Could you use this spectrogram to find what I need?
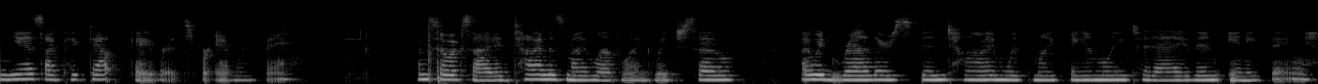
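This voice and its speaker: A woman speaks at a fairly slow pace, her medium-pitched voice somewhat breathy with a dark, mellow tone. Her intonation is monotone and flat. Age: 60s. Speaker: makeup artist. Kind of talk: tutorial. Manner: soft-spoken.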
